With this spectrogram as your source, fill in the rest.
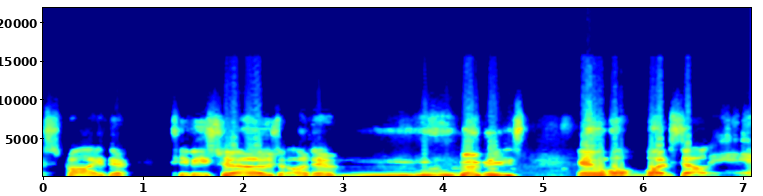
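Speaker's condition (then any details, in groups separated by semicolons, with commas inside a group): Cerebral palsy; voice and way of talking affected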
